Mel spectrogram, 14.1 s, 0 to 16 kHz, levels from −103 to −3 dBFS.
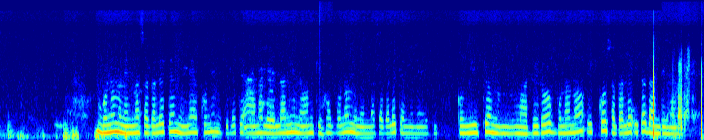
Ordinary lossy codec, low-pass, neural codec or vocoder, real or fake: Opus, 24 kbps; 14.4 kHz; none; real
